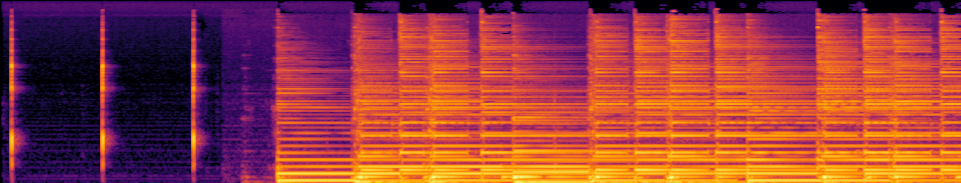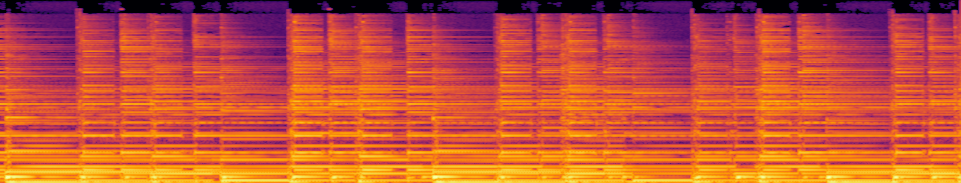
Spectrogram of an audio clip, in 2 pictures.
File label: Carter Scratch Waltz Strum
